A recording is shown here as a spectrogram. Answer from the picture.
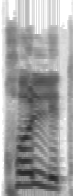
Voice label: "qol", Archi

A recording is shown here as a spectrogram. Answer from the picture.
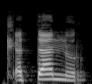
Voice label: "klatannur", Archi

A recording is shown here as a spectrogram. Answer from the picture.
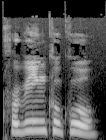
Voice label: "qubinkuku", Archi; qubinququ

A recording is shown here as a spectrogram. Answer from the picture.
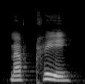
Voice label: "miiq", Archi

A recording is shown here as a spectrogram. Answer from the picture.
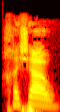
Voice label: xashaw nom, archi

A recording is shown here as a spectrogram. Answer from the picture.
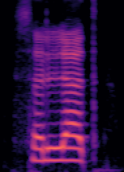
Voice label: "sallati", Archi

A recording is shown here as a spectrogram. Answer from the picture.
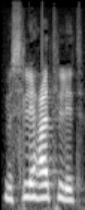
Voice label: "mislihat", Archi

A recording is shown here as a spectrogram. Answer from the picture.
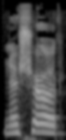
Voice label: "noish", Archi

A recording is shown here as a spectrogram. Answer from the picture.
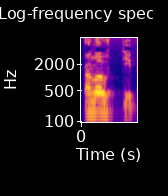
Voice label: "olowttib", Archi

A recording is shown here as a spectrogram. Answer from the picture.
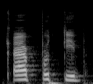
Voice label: "qiaputtib", Archi

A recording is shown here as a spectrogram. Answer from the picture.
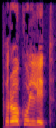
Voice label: "porokul", Archi

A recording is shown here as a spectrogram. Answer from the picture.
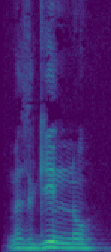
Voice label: "mizginnu", Archi

